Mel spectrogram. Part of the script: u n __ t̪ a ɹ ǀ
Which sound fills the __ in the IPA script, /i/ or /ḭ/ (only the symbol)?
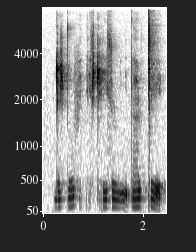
ḭ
